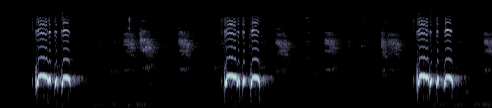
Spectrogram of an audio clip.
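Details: A local male zebra dove calls with three rolling phrases of staccato, husky coos. Each phrase is a quick run of four or five notes, repeated about every three seconds, over faint background rustles.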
